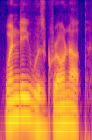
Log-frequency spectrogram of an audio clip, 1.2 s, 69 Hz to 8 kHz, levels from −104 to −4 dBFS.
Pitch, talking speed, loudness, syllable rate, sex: 120 Hz, 210 wpm, -16 LUFS, 5.0 syllables/s, male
